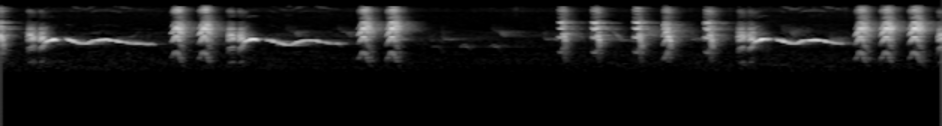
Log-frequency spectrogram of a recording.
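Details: Icterine Warbler song alternating a wavering, warbled whistle with loud, grating broadband notes, the whistle-then-rasp pattern recurring several times over six seconds.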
